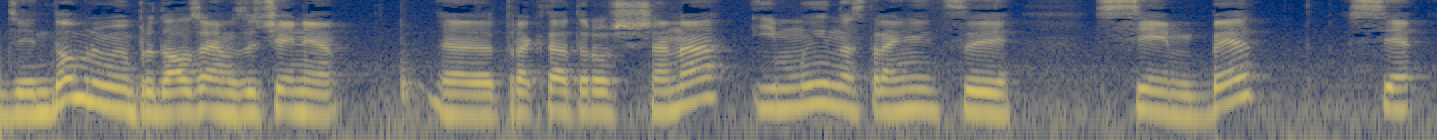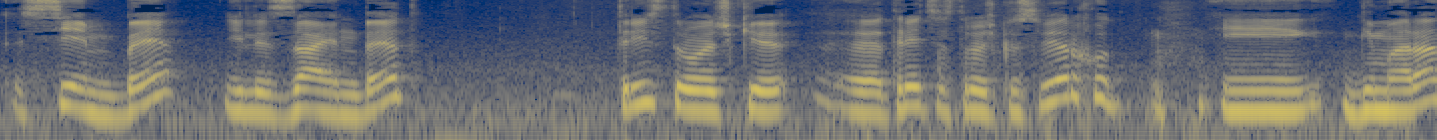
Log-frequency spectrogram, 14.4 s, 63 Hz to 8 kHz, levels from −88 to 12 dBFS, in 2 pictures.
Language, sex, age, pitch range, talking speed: Russian, male, 20-39, 165-200 Hz, 100 wpm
